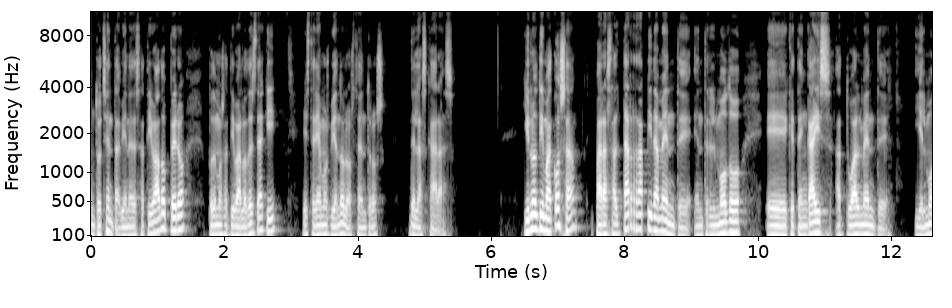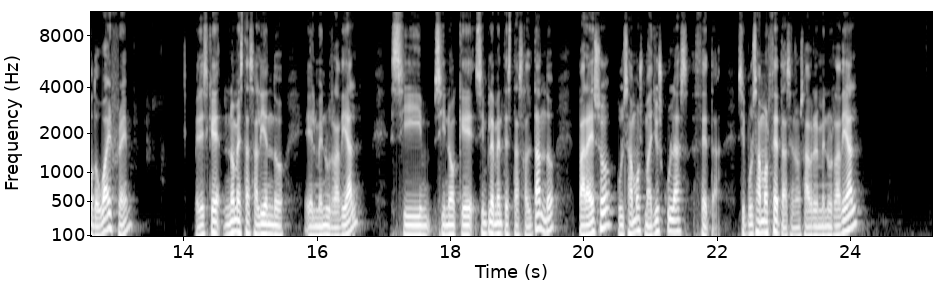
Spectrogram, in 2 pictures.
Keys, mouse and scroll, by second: 2.4 click, 10.1-11.8 typing, 13.0 shift+z, 13.4 shift+z, 14.2 shift+z, 14.6 shift+z, 18.6 shift+z, 18.8 shift+z, 19.1 shift+z, 25.0 right click.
